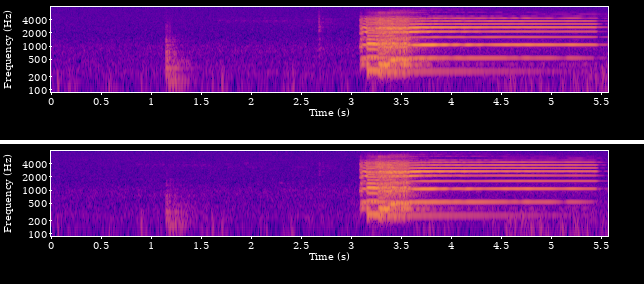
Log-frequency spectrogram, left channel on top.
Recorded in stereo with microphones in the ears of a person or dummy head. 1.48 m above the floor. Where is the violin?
5° left (ahead or behind), 0.9 m.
